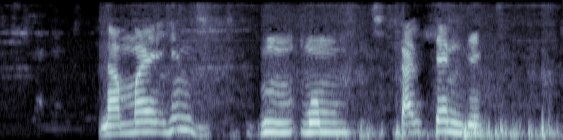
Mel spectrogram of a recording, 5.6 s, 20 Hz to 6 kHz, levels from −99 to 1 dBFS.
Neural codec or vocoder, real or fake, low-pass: none; real; 5.4 kHz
